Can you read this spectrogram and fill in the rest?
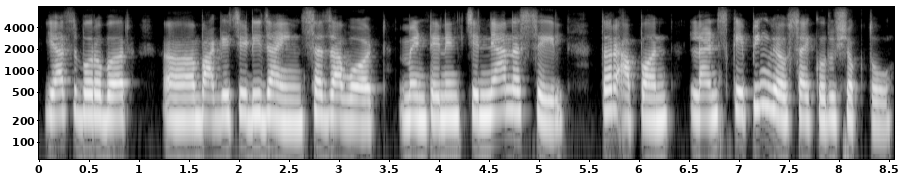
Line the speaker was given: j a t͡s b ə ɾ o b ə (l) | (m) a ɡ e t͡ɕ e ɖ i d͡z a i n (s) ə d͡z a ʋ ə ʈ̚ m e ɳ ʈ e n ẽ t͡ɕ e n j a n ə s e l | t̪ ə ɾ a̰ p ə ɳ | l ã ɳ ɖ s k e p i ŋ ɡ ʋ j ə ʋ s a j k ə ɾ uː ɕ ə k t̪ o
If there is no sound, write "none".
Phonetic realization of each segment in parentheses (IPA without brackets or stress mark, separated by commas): ɾ, b, s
